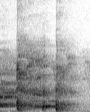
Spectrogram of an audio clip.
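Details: A child sick with a cough and cold gives a short burst of about three wet coughs close together; cough.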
